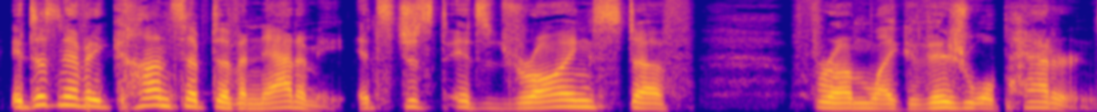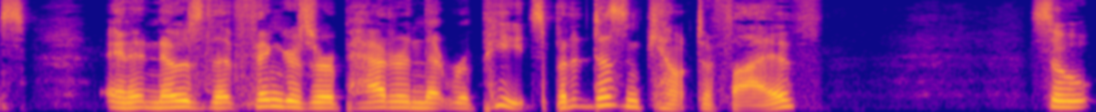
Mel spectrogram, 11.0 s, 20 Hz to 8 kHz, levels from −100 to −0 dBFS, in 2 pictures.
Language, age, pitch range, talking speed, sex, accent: English, 30-49, 135-190 Hz, 180 wpm, male, American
